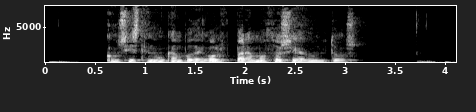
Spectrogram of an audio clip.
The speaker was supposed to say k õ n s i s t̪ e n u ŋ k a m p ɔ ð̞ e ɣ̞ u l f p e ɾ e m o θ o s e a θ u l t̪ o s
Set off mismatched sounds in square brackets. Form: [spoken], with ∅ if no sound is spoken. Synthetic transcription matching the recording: k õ n s i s t̪ e n u ŋ k a m p [o] ð̞ e ɣ̞ [o] l f p [a] ɾ [a] m o θ o s e a [ð] u l t̪ o s

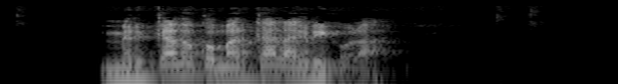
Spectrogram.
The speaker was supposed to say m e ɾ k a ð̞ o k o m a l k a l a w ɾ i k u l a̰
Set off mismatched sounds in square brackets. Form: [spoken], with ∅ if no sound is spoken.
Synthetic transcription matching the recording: m e ɾ k a ð̞ o k o m a [ɾ] k a l a [ɣ] ɾ i k [o] l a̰

